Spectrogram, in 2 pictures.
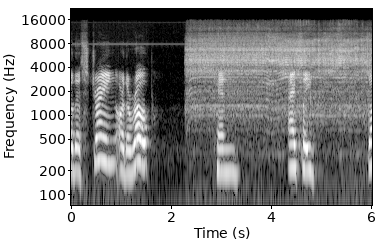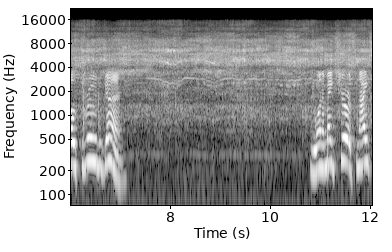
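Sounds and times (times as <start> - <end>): electric drill boring plastic: 2.3 - 12.0.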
